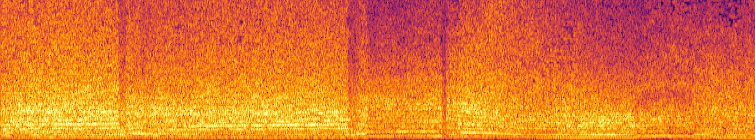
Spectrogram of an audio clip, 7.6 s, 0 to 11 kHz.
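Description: LMP900 prototype race cars, with a BMW among them, roar around Mazda Raceway Laguna Seca in Project Cars 2 on PS4. The engines whine steadily, with pitch rising and dropping through gear changes and passes.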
